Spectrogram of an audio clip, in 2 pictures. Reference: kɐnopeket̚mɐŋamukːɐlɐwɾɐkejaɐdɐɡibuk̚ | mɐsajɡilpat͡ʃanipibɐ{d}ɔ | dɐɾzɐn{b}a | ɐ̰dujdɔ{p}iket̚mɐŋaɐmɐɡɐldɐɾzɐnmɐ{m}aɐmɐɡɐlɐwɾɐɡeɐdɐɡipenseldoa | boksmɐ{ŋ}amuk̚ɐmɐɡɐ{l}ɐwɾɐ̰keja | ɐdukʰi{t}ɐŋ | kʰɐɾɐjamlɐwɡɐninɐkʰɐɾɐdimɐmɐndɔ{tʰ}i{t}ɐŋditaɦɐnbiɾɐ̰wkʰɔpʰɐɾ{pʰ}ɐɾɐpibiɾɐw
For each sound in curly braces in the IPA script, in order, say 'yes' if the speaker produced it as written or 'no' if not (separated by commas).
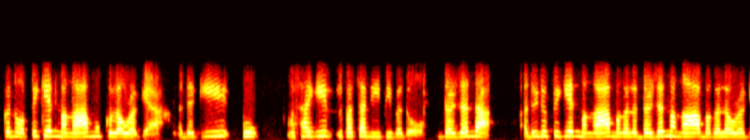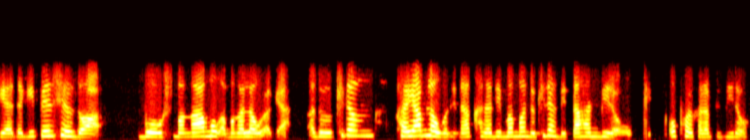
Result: yes, no, yes, no, yes, yes, no, no, no, no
